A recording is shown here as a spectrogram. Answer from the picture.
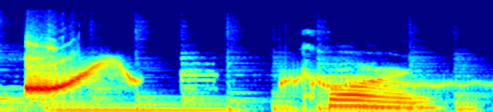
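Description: Two cartoon pitch-glide sound effects over cheerful children's background music. Just after the start a loud one swoops up and back down, and about a second and a half in a second one slides downward.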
